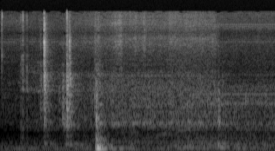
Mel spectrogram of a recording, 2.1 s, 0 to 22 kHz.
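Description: Sony DVP-CX985V 400-disc changer's front door sliding shut, with a few clicks, a thump under a second in, then a low steady mechanism hum.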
